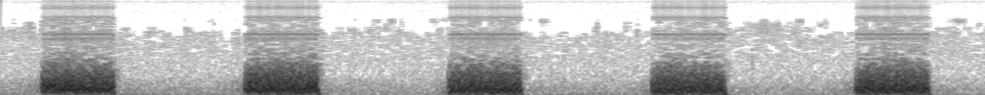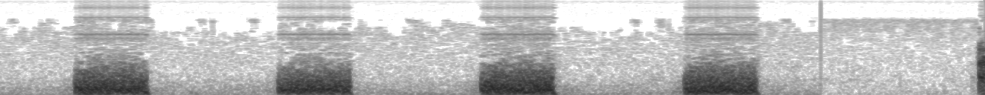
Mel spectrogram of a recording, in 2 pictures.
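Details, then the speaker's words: Simulated harsh murmur bursts about once a second, harshness increasing as the murmur's frequency band widens. The harsh murmur type associated with aortic and pulmonary stenosis. "soplo áspero que asociamos con la estenosis aórtica y pulmonar"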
